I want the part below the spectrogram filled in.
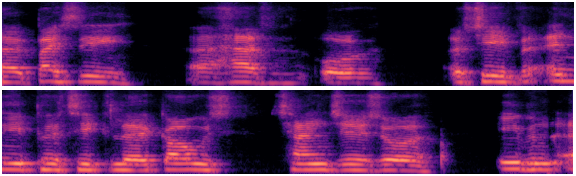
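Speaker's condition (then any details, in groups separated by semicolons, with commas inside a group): Motor neurone disease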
